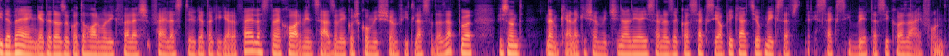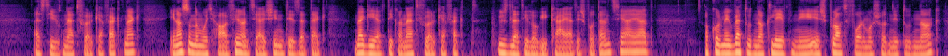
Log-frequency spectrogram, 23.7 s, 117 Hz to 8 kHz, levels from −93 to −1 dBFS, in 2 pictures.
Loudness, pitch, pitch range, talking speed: -23 LUFS, 125 Hz, 120-135 Hz, 155 wpm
